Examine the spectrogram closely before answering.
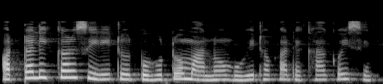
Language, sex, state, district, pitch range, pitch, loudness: Assamese, female, Assam, Kamrup Metropolitan, 215-255 Hz, 230 Hz, -17 LUFS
